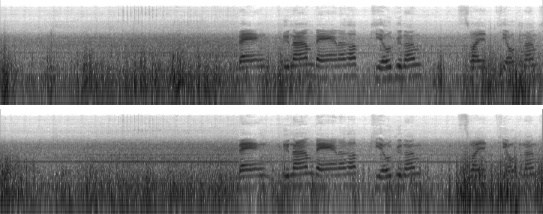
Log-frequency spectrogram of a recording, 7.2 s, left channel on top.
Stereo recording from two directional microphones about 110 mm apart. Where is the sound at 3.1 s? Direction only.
5° right (ahead or behind).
